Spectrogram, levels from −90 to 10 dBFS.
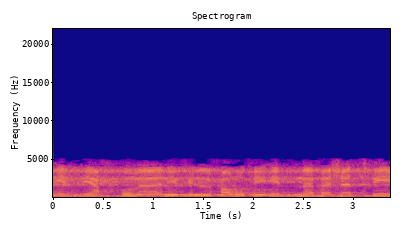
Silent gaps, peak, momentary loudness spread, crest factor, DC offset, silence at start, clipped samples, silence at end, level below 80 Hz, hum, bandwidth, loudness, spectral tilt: none; -8 dBFS; 3 LU; 14 dB; 0.5%; 0 s; under 0.1%; 0 s; -56 dBFS; none; 5.2 kHz; -19 LUFS; -6.5 dB/octave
